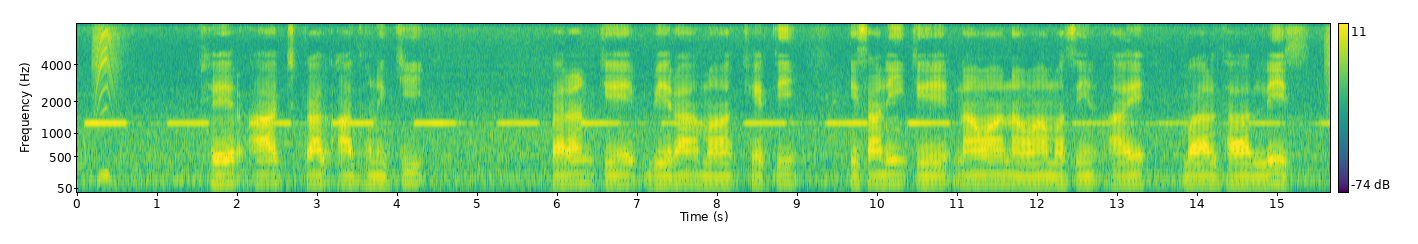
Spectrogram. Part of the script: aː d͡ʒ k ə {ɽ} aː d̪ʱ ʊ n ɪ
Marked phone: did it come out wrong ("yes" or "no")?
yes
